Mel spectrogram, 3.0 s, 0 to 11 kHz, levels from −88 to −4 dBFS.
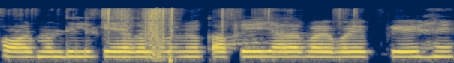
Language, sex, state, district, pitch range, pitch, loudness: Hindi, female, Bihar, Araria, 235-245 Hz, 240 Hz, -13 LUFS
